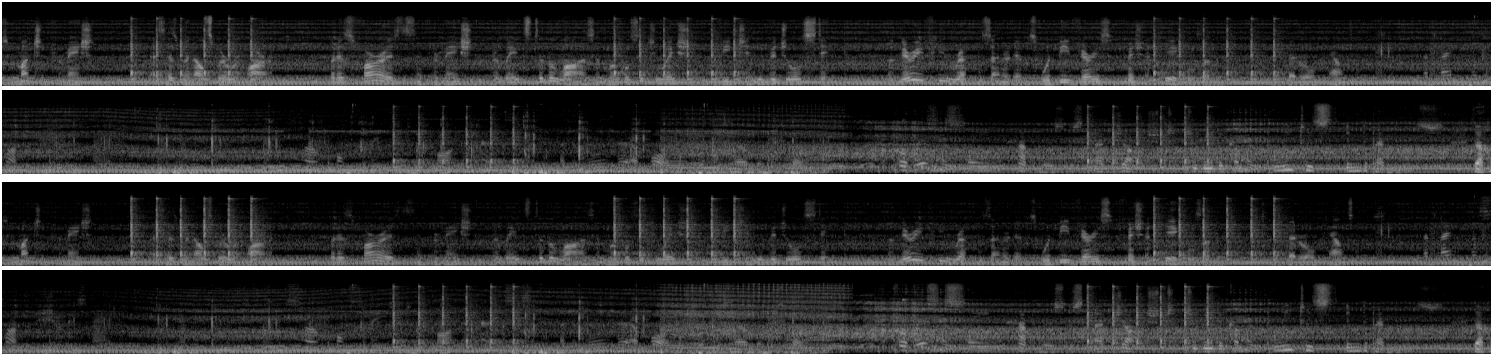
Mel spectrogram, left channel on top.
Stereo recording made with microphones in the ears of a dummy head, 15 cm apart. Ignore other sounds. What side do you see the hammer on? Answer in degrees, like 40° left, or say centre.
30° right.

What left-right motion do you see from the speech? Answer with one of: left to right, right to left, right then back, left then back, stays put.
right then back.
